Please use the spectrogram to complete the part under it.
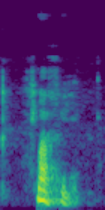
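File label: "fluffy", British English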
